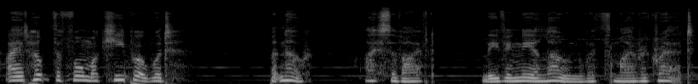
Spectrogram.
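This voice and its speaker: A woman voicing a devout, weary female warrior of a holy order in a fantasy game, earnest and solemn, with a husky, breathy voice and halting formal phrasing. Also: low-pitched, mellow, faint music behind. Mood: uneasy, regretful. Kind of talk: voice acting for fantasy game companion.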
